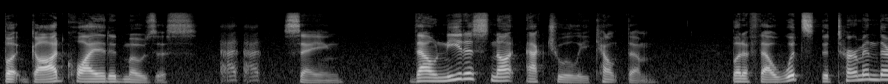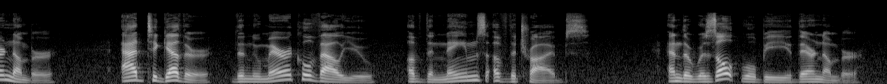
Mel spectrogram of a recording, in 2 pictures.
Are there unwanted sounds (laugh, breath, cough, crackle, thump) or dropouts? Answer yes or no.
yes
